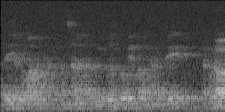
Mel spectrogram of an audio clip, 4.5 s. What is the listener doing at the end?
taking over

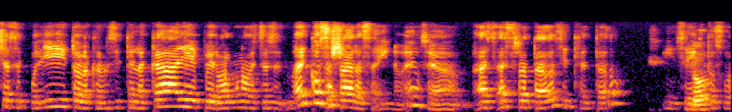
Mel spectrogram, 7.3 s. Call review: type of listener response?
taking over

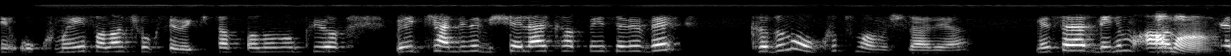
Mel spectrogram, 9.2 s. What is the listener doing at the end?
listening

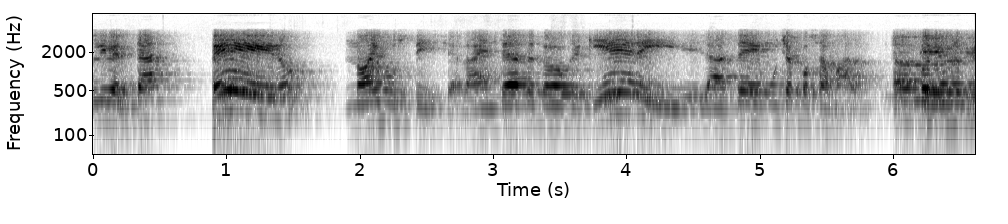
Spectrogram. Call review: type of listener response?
taking over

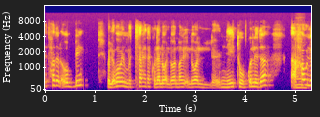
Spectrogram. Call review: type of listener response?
listening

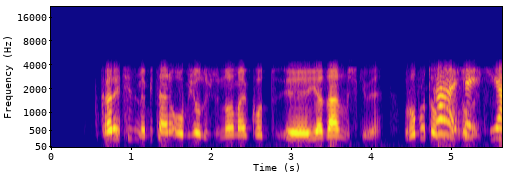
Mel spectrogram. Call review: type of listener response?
taking over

